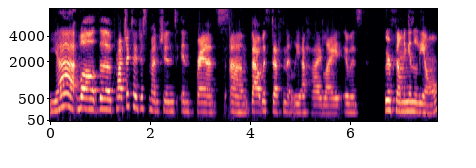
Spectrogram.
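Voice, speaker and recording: Bright and sharp in tone, a woman with a Canadian accent speaks at a medium pitch with ordinary pitch variation. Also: moderate pace. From Canada. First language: bilingual French and English. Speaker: actress and producer. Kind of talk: interview.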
